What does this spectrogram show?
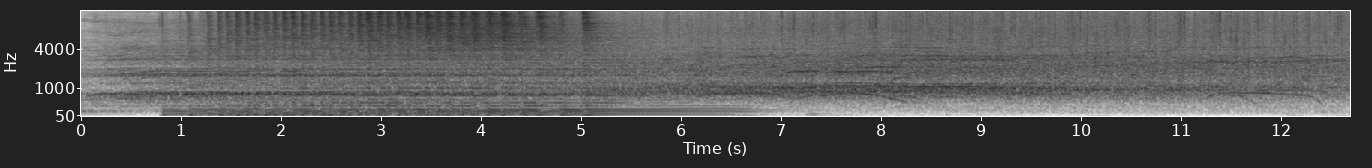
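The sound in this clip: Applause and cheering from an audience at the Arena de Paris La Défense: a dense, steady roar of clapping and shouts that holds loud for the whole stretch, with low sustained tones beneath the first half.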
